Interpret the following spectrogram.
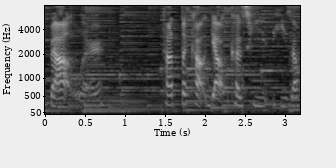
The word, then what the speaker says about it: Battler: And it's pronounced battler.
